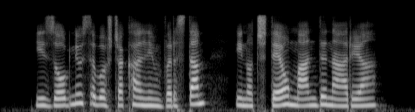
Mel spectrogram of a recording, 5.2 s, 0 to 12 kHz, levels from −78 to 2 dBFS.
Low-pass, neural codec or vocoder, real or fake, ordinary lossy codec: 7.2 kHz; codec, 16 kHz, 0.7 kbps, FocalCodec; fake; none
